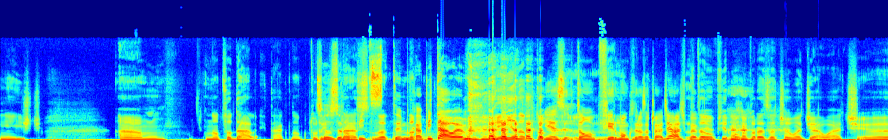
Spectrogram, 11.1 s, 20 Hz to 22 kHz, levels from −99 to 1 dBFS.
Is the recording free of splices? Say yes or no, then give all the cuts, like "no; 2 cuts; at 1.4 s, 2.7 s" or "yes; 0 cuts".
yes; 0 cuts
